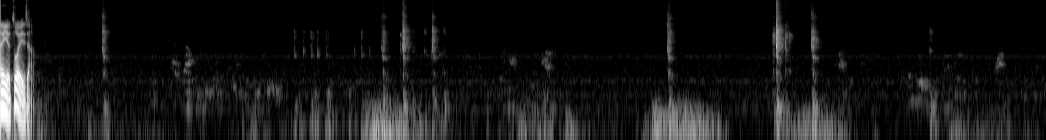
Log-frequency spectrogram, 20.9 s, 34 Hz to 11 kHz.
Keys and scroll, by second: 2.0 space, 7.6 space, 7.9 3, 8.0 space, 8.6 space, 13.3 space, 15.4 3, 15.6 space, 15.6 3, 16.2 space.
